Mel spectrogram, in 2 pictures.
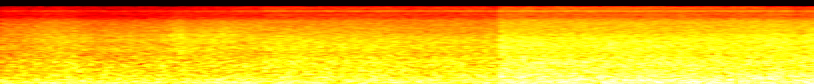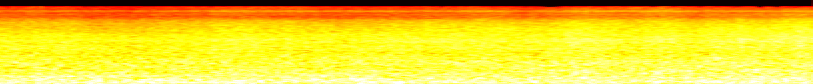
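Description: Ocean surf washing in over rocks, a steady rush of breaking water with wind buffeting the microphone; it grows louder about two and a half seconds in.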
